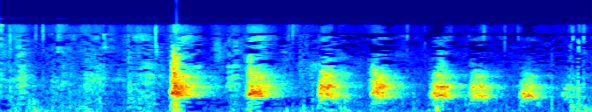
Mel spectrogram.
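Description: A dog barks seven times in a fairly steady series, each bark sharp and moderately loud, with no talking, only light background noise between them.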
